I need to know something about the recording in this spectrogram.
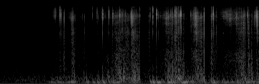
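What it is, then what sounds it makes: Rock salt lamp scratched with fingernails. A Himalayan rock salt lamp is scratched quickly with fingernails. After about half a second of near silence, a dense, bright, rasping scratching starts and continues, with quick bursts of high, crisp grit and very little low end.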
